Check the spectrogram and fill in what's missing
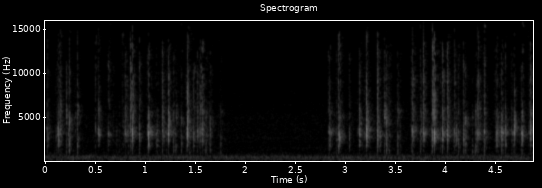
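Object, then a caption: Mechanical keyboard with plastic keycaps. Fingertips type on a compact mechanical keyboard with a purple case and plastic keycaps, producing rapid, bright, short clicks over a steady low background hiss. The typing runs in a quick burst, pauses for about a second, then resumes at a similar pace until the end.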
